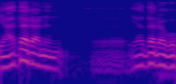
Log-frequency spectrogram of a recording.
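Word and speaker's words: ידע: 히브리어로 야다라고 발음이 되는데요.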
